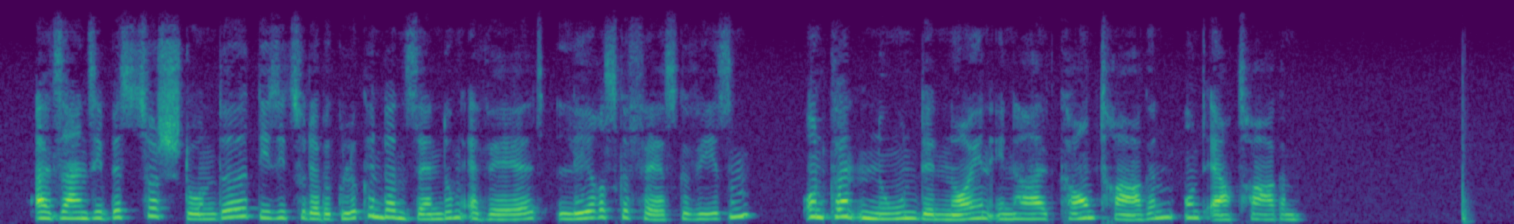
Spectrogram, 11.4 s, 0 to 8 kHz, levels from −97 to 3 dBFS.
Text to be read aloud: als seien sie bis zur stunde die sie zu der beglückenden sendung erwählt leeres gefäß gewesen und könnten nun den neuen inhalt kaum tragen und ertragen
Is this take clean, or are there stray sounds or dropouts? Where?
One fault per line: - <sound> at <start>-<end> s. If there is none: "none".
- thud at 11.0-11.1 s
